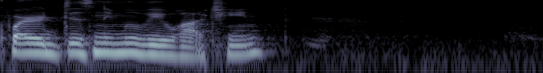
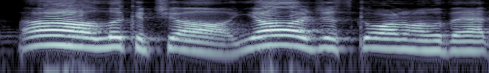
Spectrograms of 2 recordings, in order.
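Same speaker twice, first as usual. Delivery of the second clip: teasing call-out; 5 semitones higher, 14 dB louder than usual. Real, not acted. Laughing call-out to chat.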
